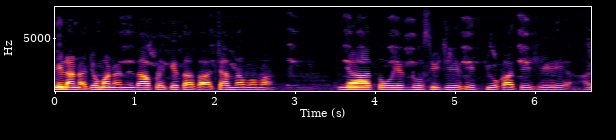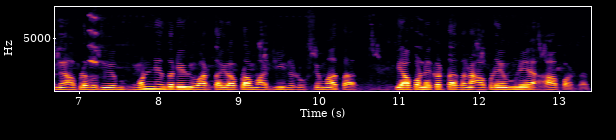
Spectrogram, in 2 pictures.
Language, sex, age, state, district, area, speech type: Gujarati, male, 60+, Gujarat, Rajkot, urban, spontaneous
